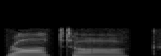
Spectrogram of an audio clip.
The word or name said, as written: Ratak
